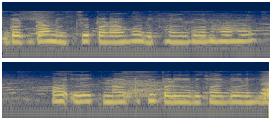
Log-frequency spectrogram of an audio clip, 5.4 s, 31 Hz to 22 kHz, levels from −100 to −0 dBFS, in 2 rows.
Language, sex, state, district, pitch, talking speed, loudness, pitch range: Hindi, female, Maharashtra, Mumbai Suburban, 220 Hz, 200 wpm, -20 LUFS, 210-235 Hz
